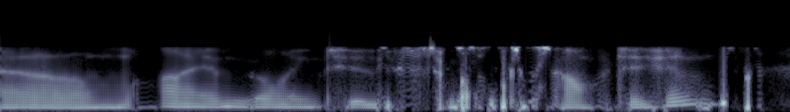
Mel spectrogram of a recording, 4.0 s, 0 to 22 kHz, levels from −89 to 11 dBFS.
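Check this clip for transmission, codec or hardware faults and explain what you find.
Two faults are present: a very low-rate vocoder colours the whole clip, and two bursts of corruption break the voice apart.

Throughout the speech the voice sounds robotic and buzzy, as if rebuilt from tones. This is the Codec 2 vocoder, heavily degraded, at a rate that fits its 3.2 kbit/s mode. It transmits only pitch, voicing, energy and spectral shape, and the decoder resynthesises the voice from sine waves rather than preserving the waveform.

From 1.89 to 2.76 s, and again from 3.60 to 3.82 s, the voice lurches in pitch, loudness and tone, warbling into bleeps and garbled robotic noise. These are bit errors on digital voice radio, at around one bit in ten. Each flipped bit corrupts parameters for an entire frame.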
